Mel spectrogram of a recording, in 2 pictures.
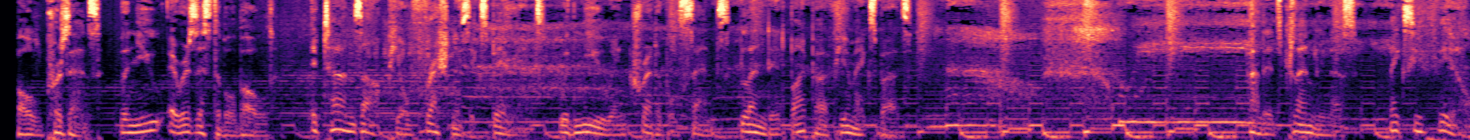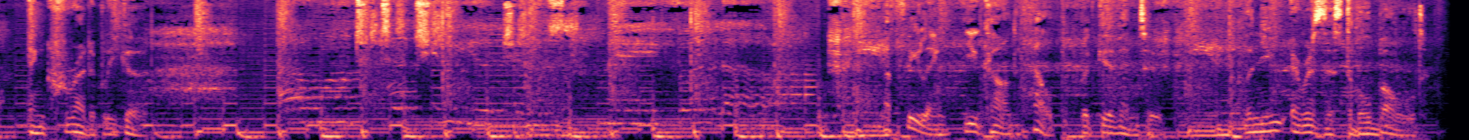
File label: voiceover native speaker uk british commercial; englischer sprecher; bold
